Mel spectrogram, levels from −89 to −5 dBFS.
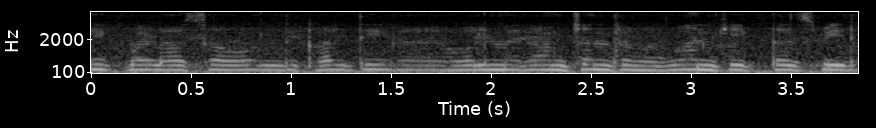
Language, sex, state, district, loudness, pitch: Hindi, female, Bihar, Darbhanga, -41 LUFS, 215 Hz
